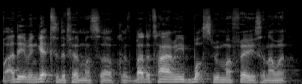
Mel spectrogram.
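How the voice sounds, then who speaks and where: A man with a London accent telling a story in an interview, in animated street slang, acting out voices and laughing often. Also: lowish voice, racing. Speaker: interview guest.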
